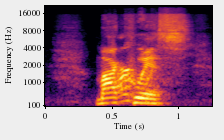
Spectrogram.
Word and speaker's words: Marquis: Lafayette says, or Marquise de Lafayette, or Marquise, depending on... Marquis? Lafayette. Marquis. Final Fantasy 12, I think, said Marquis. So I think that's technically Marquis is how you really? pronounce it.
